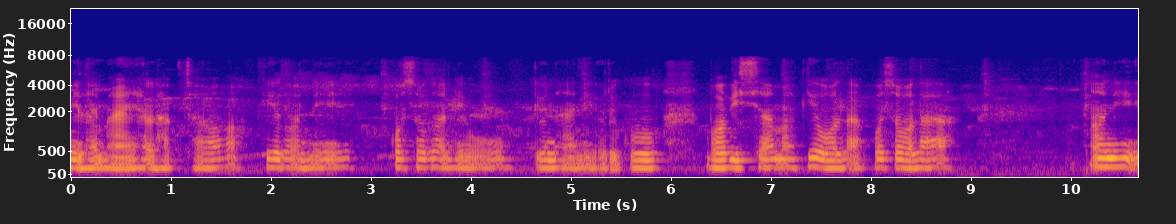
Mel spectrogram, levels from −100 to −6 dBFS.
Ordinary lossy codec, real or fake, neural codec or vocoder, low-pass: none; real; none; none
